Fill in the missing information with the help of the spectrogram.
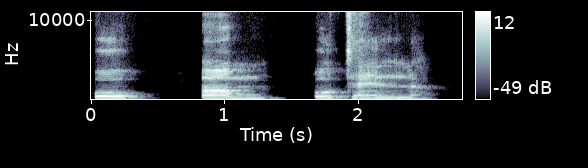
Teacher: So we never hear that H sound. O, hôtel. T at the end of a noun, and especially words that end in T-I-O-N, are pronounced like an S.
